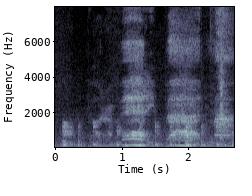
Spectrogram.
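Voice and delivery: very quiet, hushed, barely audible whisper. Whispering to him while another asks what is being whispered, whispering. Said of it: "what are you whispering to him?".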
